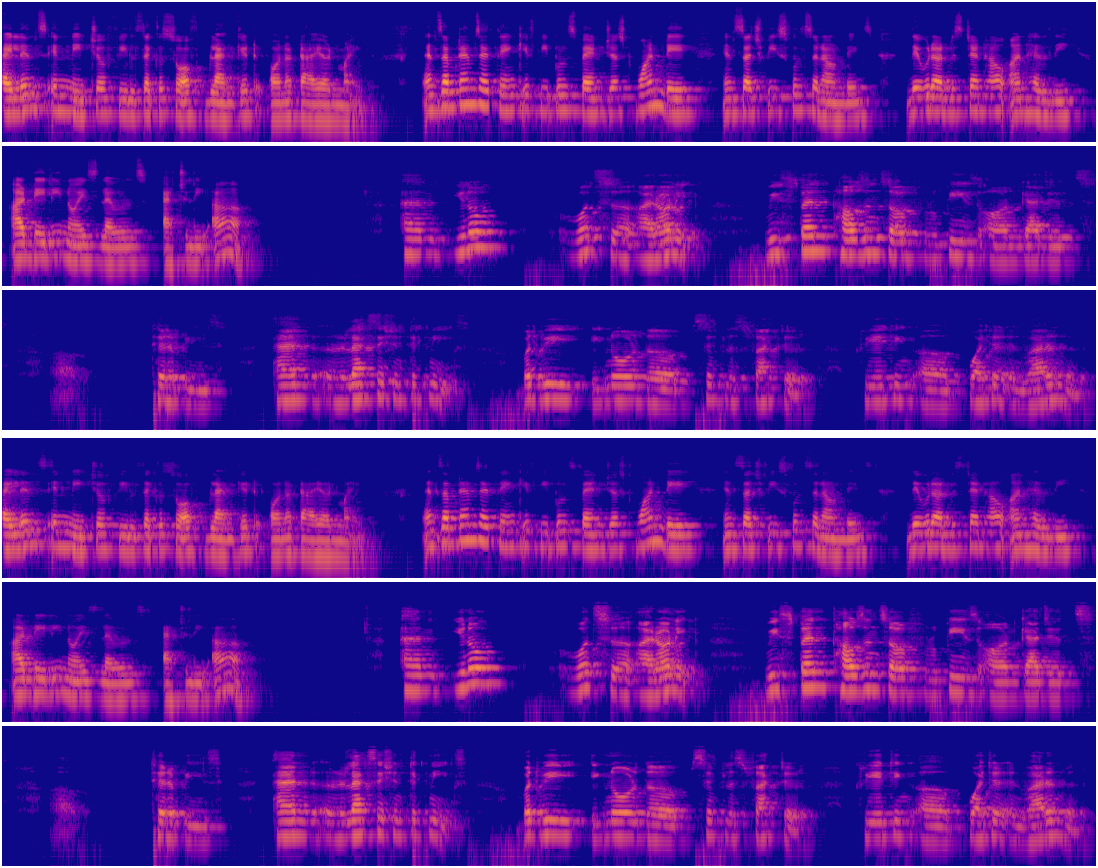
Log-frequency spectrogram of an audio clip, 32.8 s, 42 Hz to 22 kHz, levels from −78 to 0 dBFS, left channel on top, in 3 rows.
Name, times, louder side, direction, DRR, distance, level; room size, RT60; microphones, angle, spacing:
voice 1, 0.0-3.6 3.9-6.9 7.2-10.7 11.0-13.4, left 3 dB, 65° left, 11 dB, 2.3 m, -33 dB
voice 2, 14.9-15.8 16.5-17.8 18.6-21.8 22.4-22.6 23.4-24.1 24.6-25.9 26.1-26.5 27.1-29.9 30.4-32.7, right 2 dB, 65° right, 9 dB, 4.7 m, -36 dB
27.5 x 22.0 x 2.3 m, 0.40 s
head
